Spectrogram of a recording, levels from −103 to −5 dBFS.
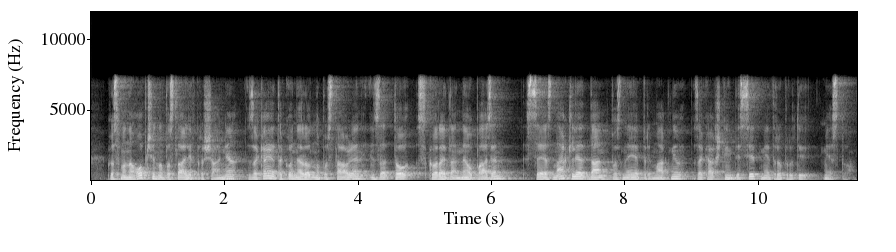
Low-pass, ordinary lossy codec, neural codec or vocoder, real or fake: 7.2 kHz; none; none; real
